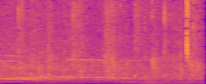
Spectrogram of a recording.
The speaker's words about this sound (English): Can you clap your hands for church? You may be seated, glory to God. Oh, clap for church again. I'm just excited.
